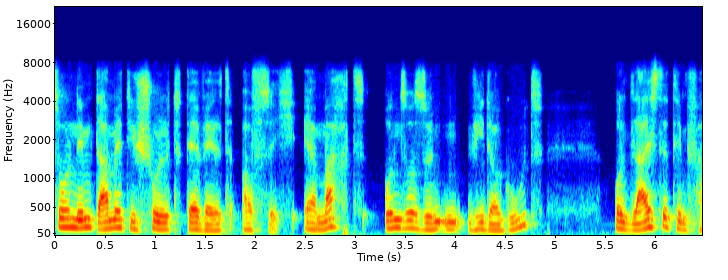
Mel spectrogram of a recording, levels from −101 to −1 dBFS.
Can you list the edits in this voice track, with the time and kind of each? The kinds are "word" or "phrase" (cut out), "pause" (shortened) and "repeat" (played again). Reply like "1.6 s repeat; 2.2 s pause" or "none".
none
